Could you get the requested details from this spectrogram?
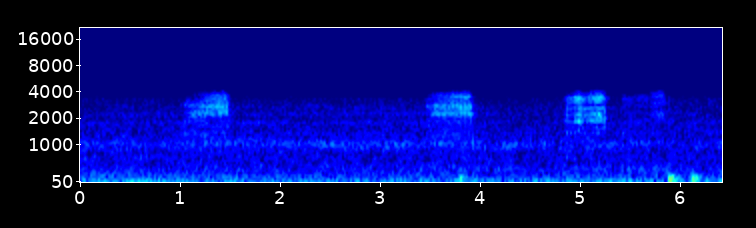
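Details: Owl at 2:51 AM on April 2, 2016, carrying a gopher to another owl. Three or four scratchy, breathy hisses come at uneven gaps, followed by a couple of sharp knocks at the end.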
